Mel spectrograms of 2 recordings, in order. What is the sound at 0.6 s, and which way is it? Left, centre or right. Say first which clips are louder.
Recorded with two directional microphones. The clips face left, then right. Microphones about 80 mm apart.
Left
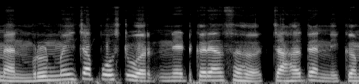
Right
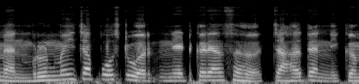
Speech: left 4 dB; left.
